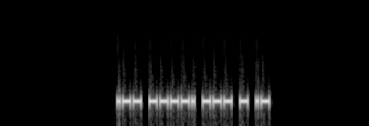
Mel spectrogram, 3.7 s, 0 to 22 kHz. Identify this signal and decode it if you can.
Morse code, heard as a keyed tone, about 46 wpm, 700 Hz. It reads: W9OTA
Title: USA Call Signs - 2x Character Spacing - 45wpm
